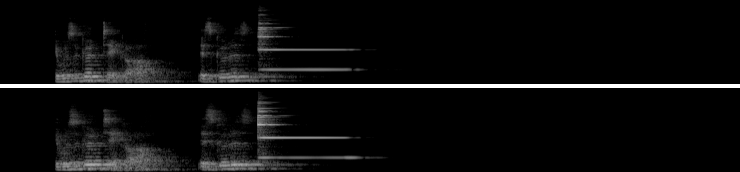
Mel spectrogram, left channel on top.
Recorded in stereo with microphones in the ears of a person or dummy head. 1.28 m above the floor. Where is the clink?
70° right (ahead or behind), 1.5 m.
